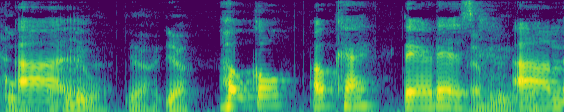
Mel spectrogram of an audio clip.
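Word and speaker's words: Hochul: we'll we'll learn her name uh yeah yeah hoco okay there it is um and more people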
